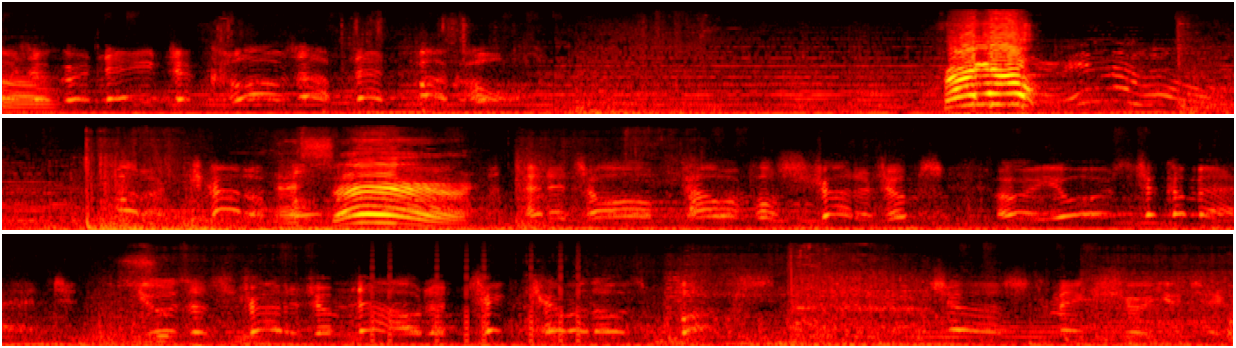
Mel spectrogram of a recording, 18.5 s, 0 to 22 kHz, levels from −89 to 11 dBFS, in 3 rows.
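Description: GSM signalling bursts appear from 14.16 to 15.21 s, a galloping dit-dit-dit of short buzzes pulsing at about 217 Hz, sitting roughly 10 dB below the main sound. A 2G phone close to the recording chain was handshaking with its network, sending only brief clusters of radio bursts rather than continuous transmission, and the audio circuitry rectified that radio energy into the signal, turning each burst group into this rhythmic interference.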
